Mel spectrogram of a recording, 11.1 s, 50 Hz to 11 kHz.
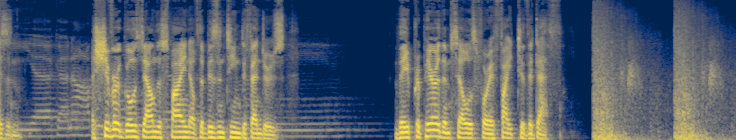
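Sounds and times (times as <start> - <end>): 
speech: 0.0 - 4.5, 6.0 - 8.4
Ottoman artillery and giant bombard cannon blasts firing on city land walls: 8.9 - 11.0.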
